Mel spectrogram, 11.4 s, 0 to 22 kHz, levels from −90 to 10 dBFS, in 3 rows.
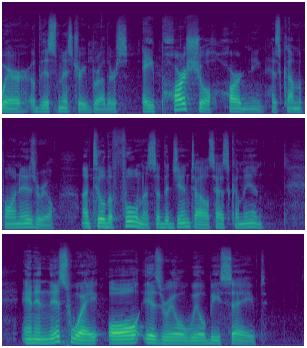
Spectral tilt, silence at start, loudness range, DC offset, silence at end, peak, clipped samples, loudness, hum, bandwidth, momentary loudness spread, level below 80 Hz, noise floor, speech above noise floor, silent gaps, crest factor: -5.5 dB/octave; 0 s; 6 LU; under 0.1%; 0.5 s; -10 dBFS; under 0.1%; -30 LUFS; none; 14 kHz; 13 LU; -72 dBFS; -58 dBFS; 29 dB; none; 20 dB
